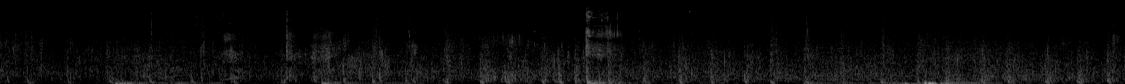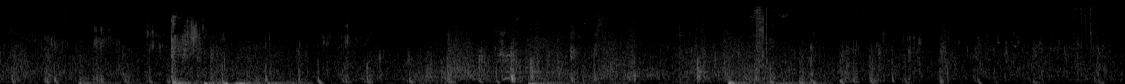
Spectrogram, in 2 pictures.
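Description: Footsteps crunch on dry ground and leaves.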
